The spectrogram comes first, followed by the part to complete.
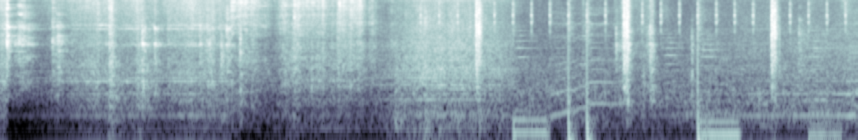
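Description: Dishes and cutlery clinking and knocking as they are sorted in a restaurant dish pit, over the hiss of a dish sprayer. About five seconds in, music with a heavy bass beat comes back in.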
